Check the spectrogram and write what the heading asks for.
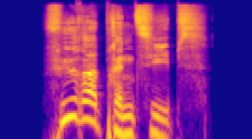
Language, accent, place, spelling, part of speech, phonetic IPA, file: German, Germany, Berlin, Führerprinzips, noun, [ˈfyːʁɐpʁɪnˌt͡siːps], De-Führerprinzips.ogg
- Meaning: genitive singular of Führerprinzip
